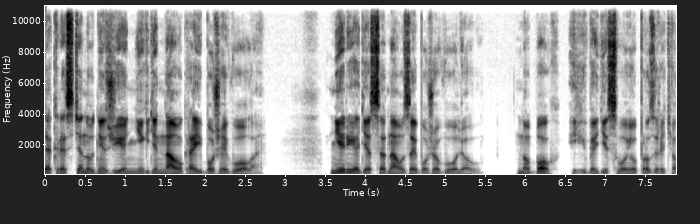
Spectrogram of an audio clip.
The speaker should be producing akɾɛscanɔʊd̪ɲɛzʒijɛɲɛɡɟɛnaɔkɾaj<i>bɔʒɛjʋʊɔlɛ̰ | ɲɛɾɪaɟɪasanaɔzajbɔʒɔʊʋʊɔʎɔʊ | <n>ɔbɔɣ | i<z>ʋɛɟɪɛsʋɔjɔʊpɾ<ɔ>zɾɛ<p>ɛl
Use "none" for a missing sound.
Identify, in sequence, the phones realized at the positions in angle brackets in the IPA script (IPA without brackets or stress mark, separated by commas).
i, n, ɣ, ɔ, c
